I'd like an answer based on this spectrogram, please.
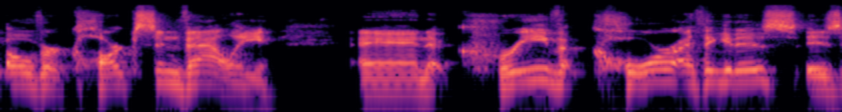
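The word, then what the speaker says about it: Creve Coeur: over Clarkson Valley and Creve Core I think it is is in the path of this. I know some of you guys are correcting my pronunciation. Creve core Clayton Normandy St.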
